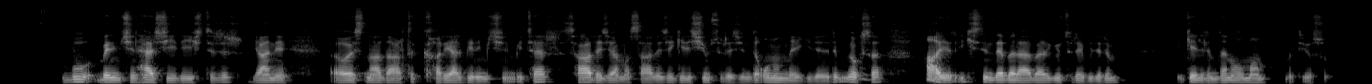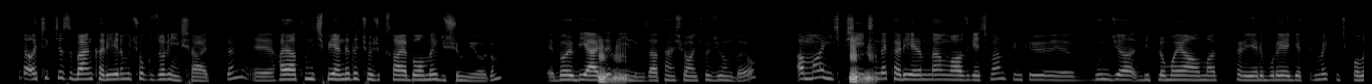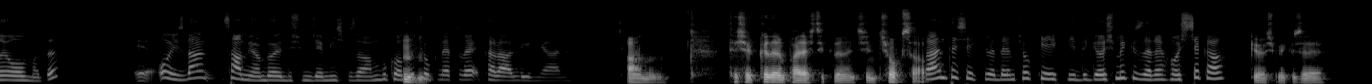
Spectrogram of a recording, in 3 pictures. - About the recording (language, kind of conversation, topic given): Turkish, podcast, İş-özel hayat dengesini nasıl kuruyorsun?
- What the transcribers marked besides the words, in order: none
